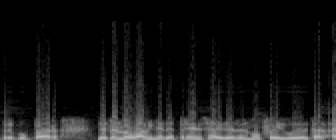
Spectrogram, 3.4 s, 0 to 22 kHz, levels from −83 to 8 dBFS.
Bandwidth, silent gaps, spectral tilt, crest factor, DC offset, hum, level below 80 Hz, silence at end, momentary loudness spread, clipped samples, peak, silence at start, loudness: 11.5 kHz; none; -6.5 dB/octave; 10 dB; under 0.1%; none; -60 dBFS; 0 s; 5 LU; under 0.1%; -14 dBFS; 0 s; -24 LUFS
